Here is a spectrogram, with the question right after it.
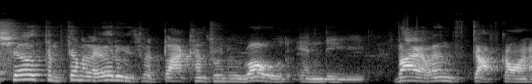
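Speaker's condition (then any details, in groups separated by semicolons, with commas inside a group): Cerebral palsy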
